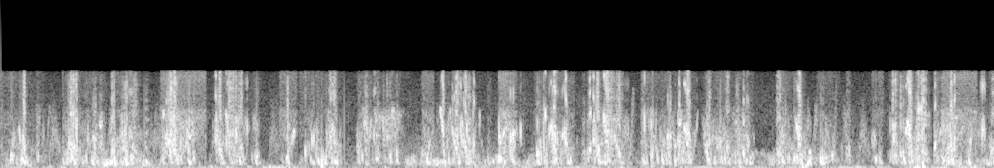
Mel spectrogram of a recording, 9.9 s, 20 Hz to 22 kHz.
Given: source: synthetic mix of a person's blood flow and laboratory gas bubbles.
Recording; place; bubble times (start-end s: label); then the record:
Doppler ultrasound of blood flow; subclavian vein
0.00-0.45 s: bubbles
0.62-1.52 s: bubbles
1.58-2.06 s: bubbles
2.12-2.62 s: bubbles
2.78-3.44 s: bubbles
3.56-4.11 s: bubbles
4.20-4.33 s: bubbles
4.36-4.83 s: bubbles
4.85-4.92 s: bubbles
4.98-5.30 s: bubbles
5.33-5.75 s: bubbles
5.80-6.29 s: bubbles
6.40-6.98 s: bubbles
7.00-7.55 s: bubbles
7.75-8.07 s: bubbles
8.17-8.39 s: bubbles
8.45-8.54 s: bubbles
8.71-8.84 s: bubbles
8.87-9.31 s: bubbles
9.34-9.77 s: bubbles
9.79-9.95 s: bubbles
From the record:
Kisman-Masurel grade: 342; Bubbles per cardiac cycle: rolling drumbeat, 9 or more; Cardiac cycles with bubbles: 100%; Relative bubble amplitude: moderate (0.250 to 0.450); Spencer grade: 3 (all of the cardiac periods contain showers or single bubble signals, but not dominating or overriding the cardiac motion signals); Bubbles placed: anywhere in the cardiac cycle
